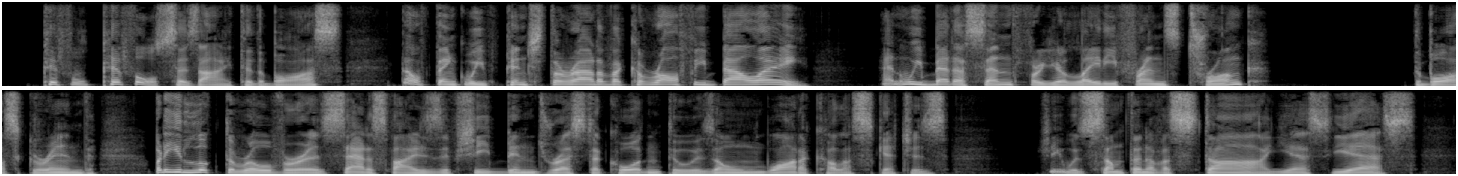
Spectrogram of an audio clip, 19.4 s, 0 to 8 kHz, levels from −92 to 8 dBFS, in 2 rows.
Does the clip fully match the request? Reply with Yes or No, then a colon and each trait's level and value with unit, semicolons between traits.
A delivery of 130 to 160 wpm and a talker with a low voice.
No: average, 175 wpm; low, 115 Hz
